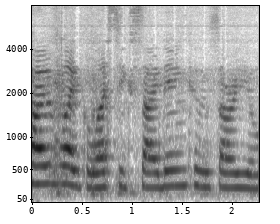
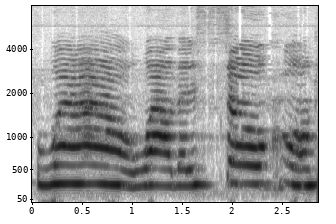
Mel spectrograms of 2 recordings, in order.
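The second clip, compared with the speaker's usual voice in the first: loud, excited wow, much louder than her chat; loud excited unboxing gasp of wonder; really loud wow; 10 dB louder, much slower than usual. Real, not acted. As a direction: blurt it out loud in delight. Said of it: "that just got really loud".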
